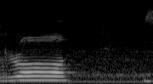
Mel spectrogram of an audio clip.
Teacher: تو را جب فتحہ کے ساتھ آتا ہے موٹا پڑھا جاتا ہے. تو جب الف کھینچیں گے تو پہلے درجے کی تفخیم آ جائے گی.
